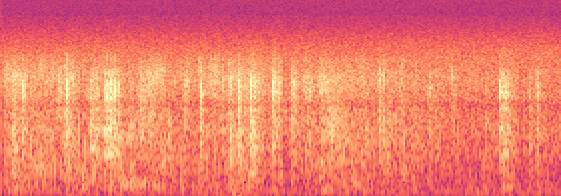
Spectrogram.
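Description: Near silence with faint scattered clicks and rustles of small objects being handled, and a slightly sharper click near the end.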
